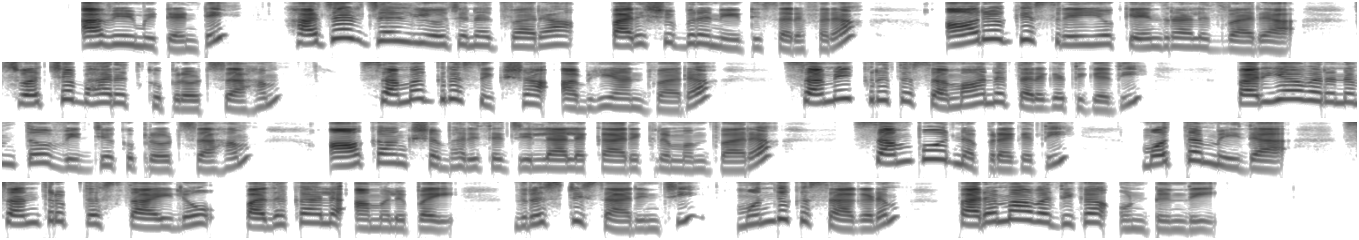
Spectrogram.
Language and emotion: Telugu, neutral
